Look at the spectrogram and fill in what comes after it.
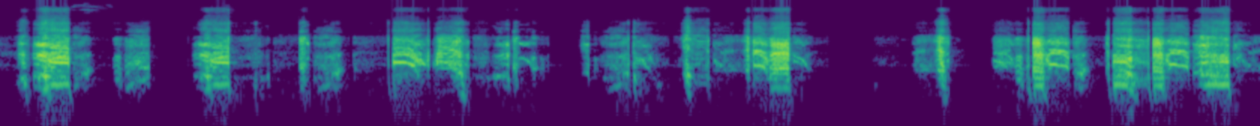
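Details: Bird making cough-like sounds: short, raspy, hoarse, breathy bursts repeating in clusters.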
